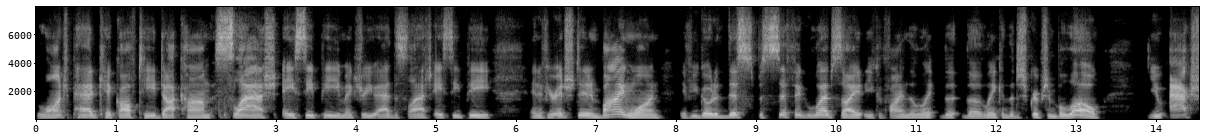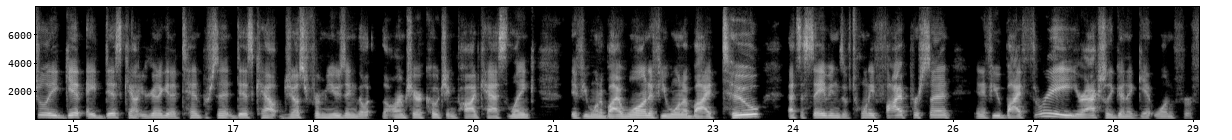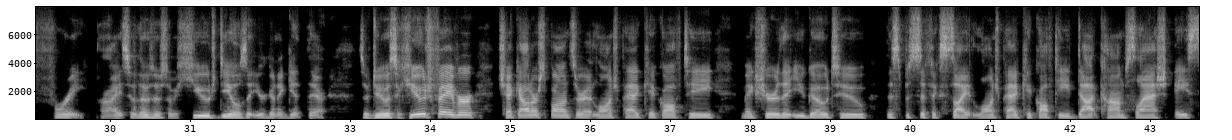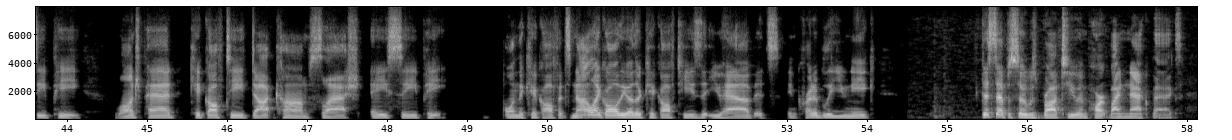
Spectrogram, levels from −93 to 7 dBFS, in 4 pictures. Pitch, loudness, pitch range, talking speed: 120 Hz, -21 LUFS, 115-135 Hz, 165 wpm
